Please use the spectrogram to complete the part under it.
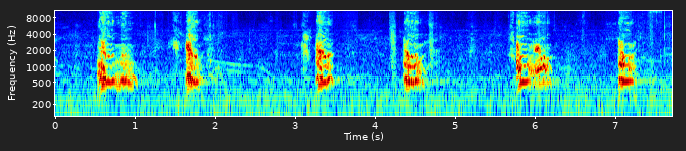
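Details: A Beagle at the Van Gogh Museum, Amsterdam, in 2017, "sings" to a Samoyed throughout the meeting, giving a series of short, yelping bays about one every second.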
